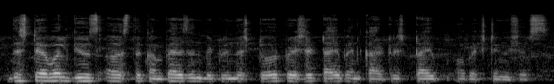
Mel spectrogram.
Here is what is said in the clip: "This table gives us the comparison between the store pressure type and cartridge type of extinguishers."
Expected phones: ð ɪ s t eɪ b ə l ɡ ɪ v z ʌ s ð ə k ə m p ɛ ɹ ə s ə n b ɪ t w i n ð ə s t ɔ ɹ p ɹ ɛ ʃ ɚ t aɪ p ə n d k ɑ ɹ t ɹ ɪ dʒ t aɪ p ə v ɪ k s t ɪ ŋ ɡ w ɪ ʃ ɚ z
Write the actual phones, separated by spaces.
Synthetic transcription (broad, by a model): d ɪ s t eɪ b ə l ɡ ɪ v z ʌ s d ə k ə m p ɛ ɹ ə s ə n b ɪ t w i n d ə s t ɔ ɹ p ɹ ɛ ʃ ɚ t aɪ p ə n d k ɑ ɹ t ɹ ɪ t t aɪ p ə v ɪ k s t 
